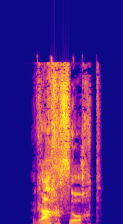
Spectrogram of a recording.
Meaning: vindictiveness, vengefulness, strong desire for revenge
- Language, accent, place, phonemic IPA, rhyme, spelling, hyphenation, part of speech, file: German, Germany, Berlin, /ˈʁaχˌzʊχt/, -ʊχt, Rachsucht, Rach‧sucht, noun, De-Rachsucht.ogg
